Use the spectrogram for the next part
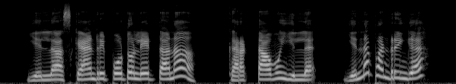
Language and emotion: Tamil, angry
